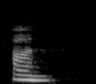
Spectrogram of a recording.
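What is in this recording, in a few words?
Ahn, pronunciation guide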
